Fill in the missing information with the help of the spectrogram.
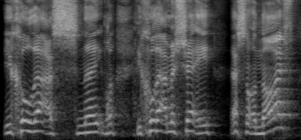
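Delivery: put-on jokey Australian movie-hero accent; mock Crocodile Dundee Australian. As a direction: sneer at a small knife in an Australian accent. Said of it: "What kind of Australian accent was that?".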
